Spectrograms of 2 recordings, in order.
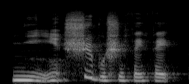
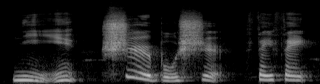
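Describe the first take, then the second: First: Said in the usual way. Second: 你是不是菲菲 said very slowly, every syllable clear; slow model question. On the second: Shown as a demonstration. Teacher first models the question to students, very slow. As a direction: drag out 你是不是菲菲 for learners. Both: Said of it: "So, for example".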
